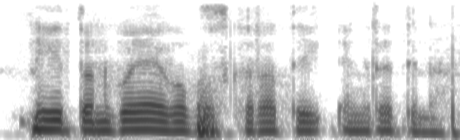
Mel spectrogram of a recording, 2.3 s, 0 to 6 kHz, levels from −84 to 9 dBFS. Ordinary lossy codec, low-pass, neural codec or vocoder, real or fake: AAC, 24 kbps; 5.4 kHz; none; real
